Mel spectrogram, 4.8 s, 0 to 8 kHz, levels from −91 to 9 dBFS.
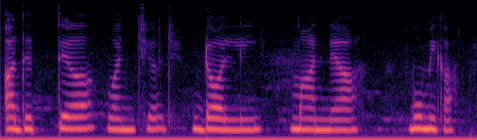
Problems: background sounds at intervals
